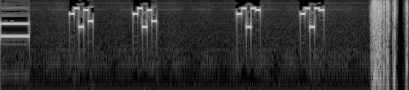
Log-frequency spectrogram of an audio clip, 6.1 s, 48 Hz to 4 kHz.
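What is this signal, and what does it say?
Five-tone selective call (ZVEI), heard as quick runs of five tones, tones of about 80 ms. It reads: 88104 88104 88110 88110
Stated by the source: ZVEI five-tone call 88405 received on an SDR.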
